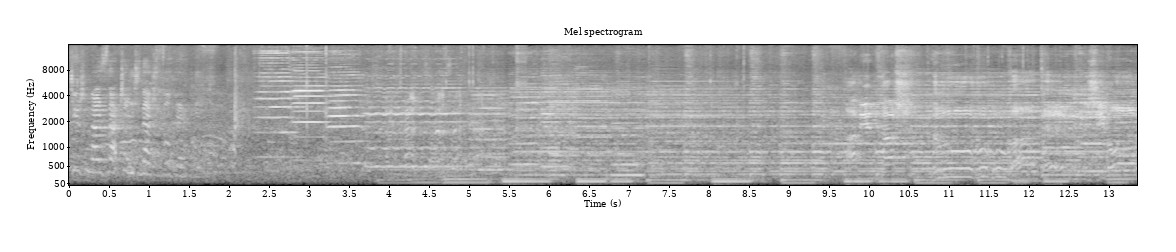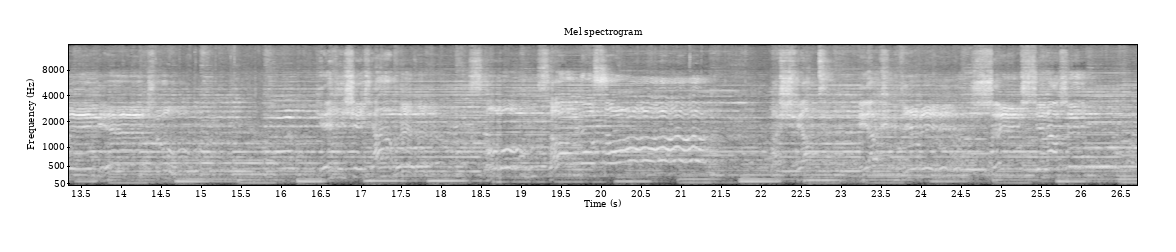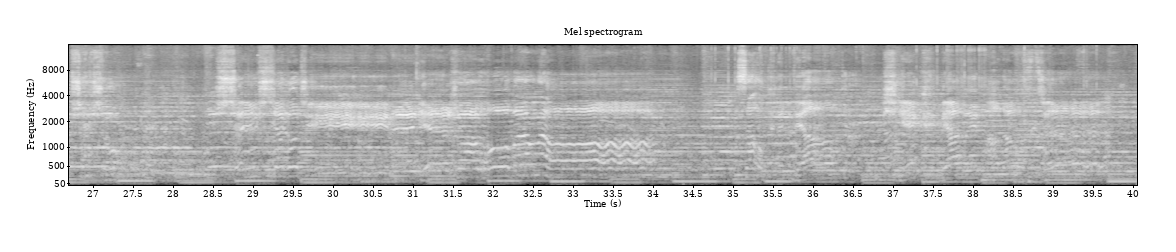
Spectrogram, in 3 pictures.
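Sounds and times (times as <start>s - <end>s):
violins playing melody: 2.2s - 40.0s.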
